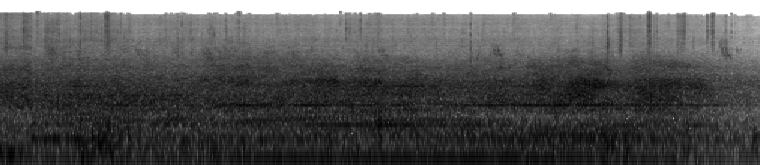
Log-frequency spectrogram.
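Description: A steady, engine-like drone with outdoor background noise and a few faint ticks. It fades out near the end.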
